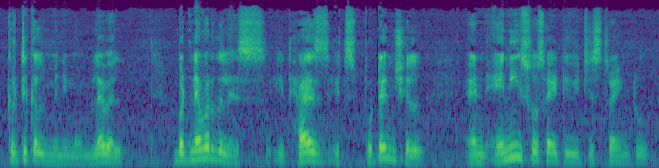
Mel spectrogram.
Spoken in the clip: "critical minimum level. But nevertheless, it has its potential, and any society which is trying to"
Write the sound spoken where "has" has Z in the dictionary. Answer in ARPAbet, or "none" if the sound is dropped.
Z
